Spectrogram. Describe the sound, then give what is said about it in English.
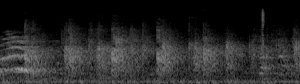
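A small group of people from a church fantasy football league cheering and clapping together, a dense wash of overlapping voices and scattered claps that carries on steadily at a moderate level. “The people cheering are in my fantasy football league with the church”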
